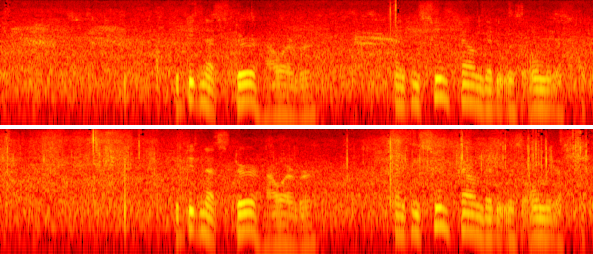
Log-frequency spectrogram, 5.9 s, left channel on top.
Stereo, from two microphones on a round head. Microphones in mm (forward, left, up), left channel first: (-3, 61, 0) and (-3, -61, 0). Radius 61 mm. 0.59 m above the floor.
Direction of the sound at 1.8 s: 35° right (ahead or behind).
